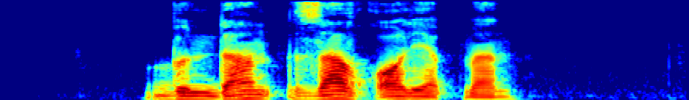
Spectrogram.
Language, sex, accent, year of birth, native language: Uzbek, male, Farg'ona, 2004, Uzbek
